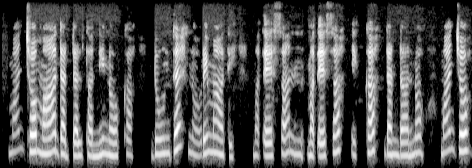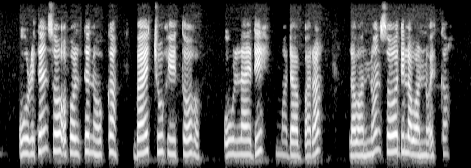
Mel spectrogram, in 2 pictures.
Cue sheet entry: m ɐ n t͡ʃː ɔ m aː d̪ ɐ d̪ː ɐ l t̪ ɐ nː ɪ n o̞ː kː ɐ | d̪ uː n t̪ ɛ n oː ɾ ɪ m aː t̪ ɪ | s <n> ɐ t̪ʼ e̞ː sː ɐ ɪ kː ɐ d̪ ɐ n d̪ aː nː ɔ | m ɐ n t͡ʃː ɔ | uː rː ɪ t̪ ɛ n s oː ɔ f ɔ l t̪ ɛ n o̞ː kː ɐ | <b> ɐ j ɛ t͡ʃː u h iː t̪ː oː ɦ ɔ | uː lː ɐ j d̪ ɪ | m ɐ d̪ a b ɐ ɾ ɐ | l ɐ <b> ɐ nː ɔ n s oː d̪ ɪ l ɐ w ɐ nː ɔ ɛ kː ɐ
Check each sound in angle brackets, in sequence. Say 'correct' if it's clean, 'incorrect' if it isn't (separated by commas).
incorrect, correct, incorrect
